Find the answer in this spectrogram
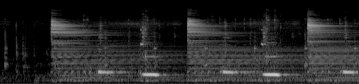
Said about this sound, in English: Looks like the clock part is still keeping the correct time, 5:59. Now, let's see how the cuckoo sounds.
